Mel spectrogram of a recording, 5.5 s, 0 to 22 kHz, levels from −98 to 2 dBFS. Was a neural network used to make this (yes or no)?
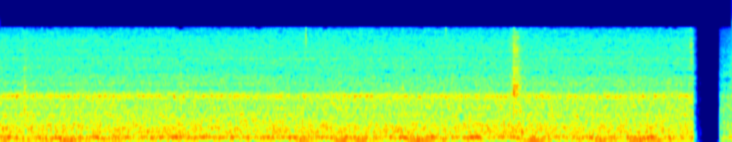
no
